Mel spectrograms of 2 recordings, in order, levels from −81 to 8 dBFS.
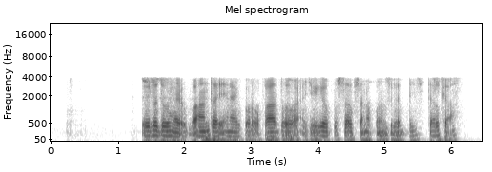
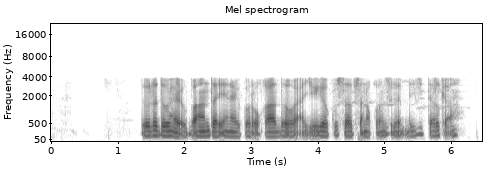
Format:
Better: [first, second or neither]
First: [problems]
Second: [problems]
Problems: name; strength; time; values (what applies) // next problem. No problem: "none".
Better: second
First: noise reduction (neural mask model RNNoise)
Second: none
